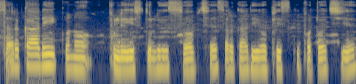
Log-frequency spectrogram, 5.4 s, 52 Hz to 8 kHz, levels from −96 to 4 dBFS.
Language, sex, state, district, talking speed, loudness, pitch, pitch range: Maithili, male, Bihar, Araria, 125 wpm, -15 LUFS, 130 Hz, 125-145 Hz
